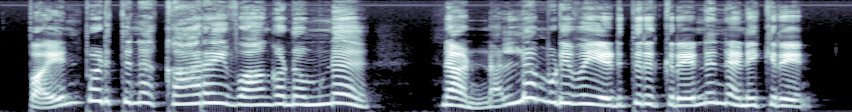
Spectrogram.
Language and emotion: Tamil, happy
